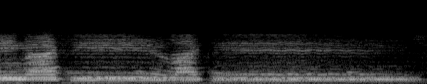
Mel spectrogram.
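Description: Music: a wordless backing chorus singing sustained harmony, the chords changing with brief breaks between phrases.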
